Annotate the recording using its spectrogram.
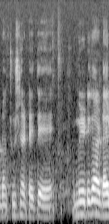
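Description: A man's voice speaking in short phrases, with a brief pause about halfway through.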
